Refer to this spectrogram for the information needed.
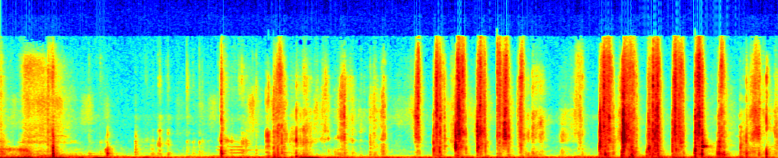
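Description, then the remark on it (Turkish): Tarot cards being shuffled and drawn during a tarot reading, a crisp run of rapid papery flicks that grows denser and louder toward the end, over a low steady background hum. “Şuraya şundan bir tane daha çekeceğim üstüne.”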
